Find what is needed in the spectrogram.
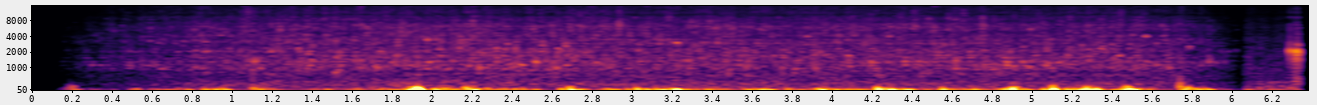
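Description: Faint flowing stream, an even watery hiss, with irregular low thumps of wind on the microphone.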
